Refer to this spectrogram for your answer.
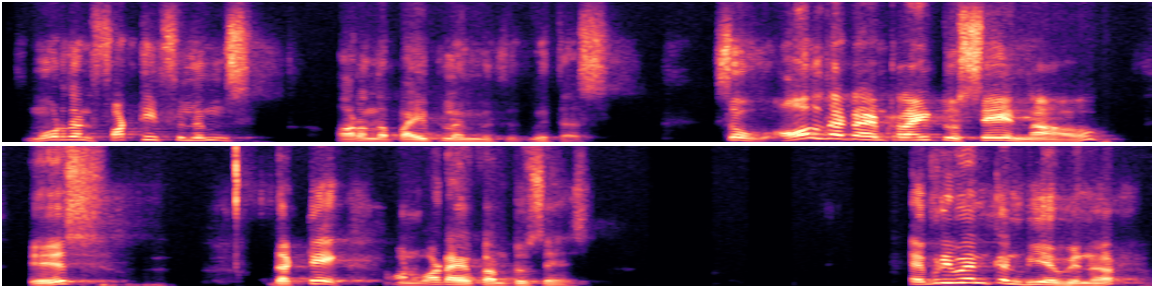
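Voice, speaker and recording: A man with a high pitch talks at a fairly quick pace, with long, frequent pauses. His pitch swings very widely and his loudness shifts a lot. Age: 60s. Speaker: film production fixer. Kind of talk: conference speech.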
